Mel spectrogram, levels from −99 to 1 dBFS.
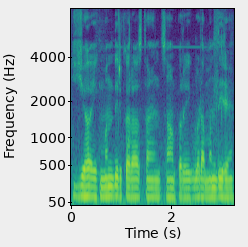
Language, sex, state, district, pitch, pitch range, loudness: Hindi, male, Rajasthan, Bikaner, 100 Hz, 100-105 Hz, -17 LUFS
